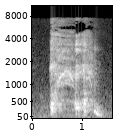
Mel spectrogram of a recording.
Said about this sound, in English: I'm glad the cough is diminishing.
